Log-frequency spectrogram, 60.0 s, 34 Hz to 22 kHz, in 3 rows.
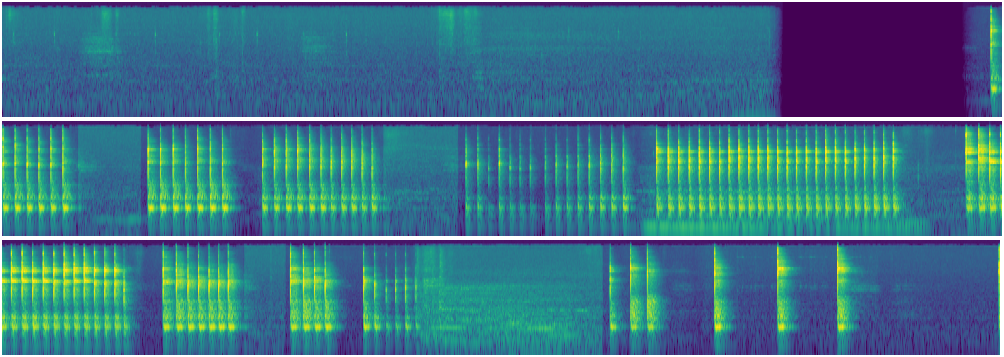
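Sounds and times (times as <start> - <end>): mallet tapping leather stamping tool: 19.8 - 21.5, 22.9 - 27.6, 29.2 - 38.1, 39.2 - 42.6, 43.2 - 44.9, 45.8 - 48.3, 52.1 - 53.2, 54.2 - 54.7, 55.5 - 55.9, 56.7 - 57.1.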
